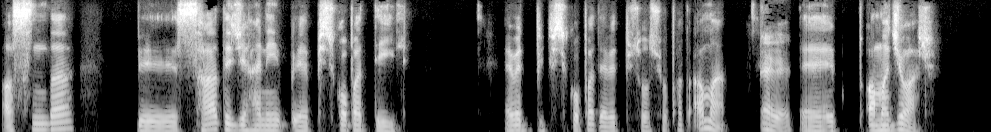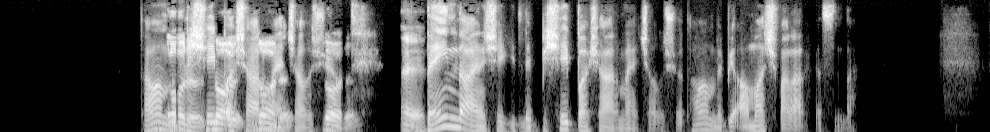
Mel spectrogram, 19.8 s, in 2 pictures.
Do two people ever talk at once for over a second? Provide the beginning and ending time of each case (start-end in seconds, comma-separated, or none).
11.6-13.3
